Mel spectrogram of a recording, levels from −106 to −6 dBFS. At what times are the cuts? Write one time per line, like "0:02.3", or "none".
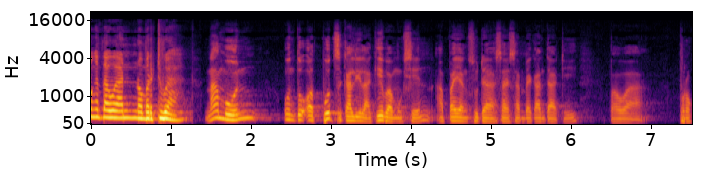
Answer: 0:01.2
